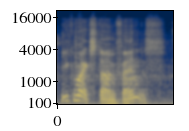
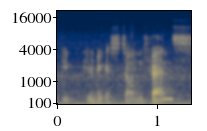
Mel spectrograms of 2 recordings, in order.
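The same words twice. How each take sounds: First: Can pressed firm, falling; quiet, reassuring stress on can. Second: Quiet, disbelieving rise on fence; incredulous, rising at the end; surprised question. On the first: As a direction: insist that you really can. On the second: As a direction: ask it like you can't believe it. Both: Real, not acted.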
